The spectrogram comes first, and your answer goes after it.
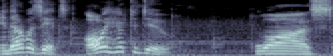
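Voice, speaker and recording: The speaker has a slight non-native accent. The intonation is lively. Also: man. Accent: slight foreign. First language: Portuguese. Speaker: game streamer. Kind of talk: casual gaming stream chat.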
